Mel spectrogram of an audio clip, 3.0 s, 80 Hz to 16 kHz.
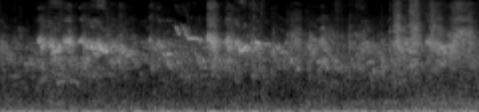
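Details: Pure-bred star finch fledglings just out of the nest, captive-bred in 2021, calling: a dense wash of high, thin chirps and short twittering notes with a few clearer rising whistles, over a steady low hum.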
